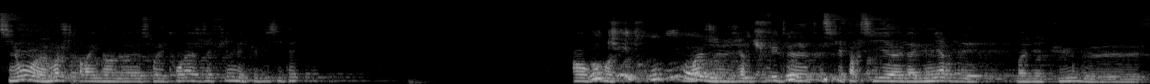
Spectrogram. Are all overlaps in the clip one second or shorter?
No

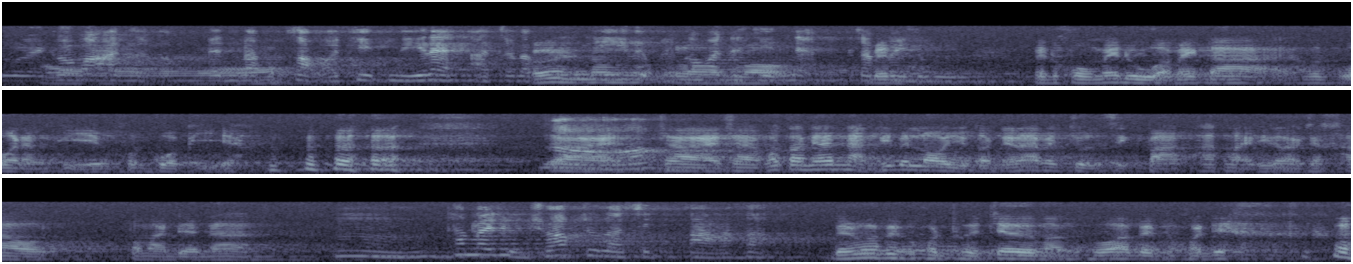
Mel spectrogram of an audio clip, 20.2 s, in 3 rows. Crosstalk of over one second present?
Yes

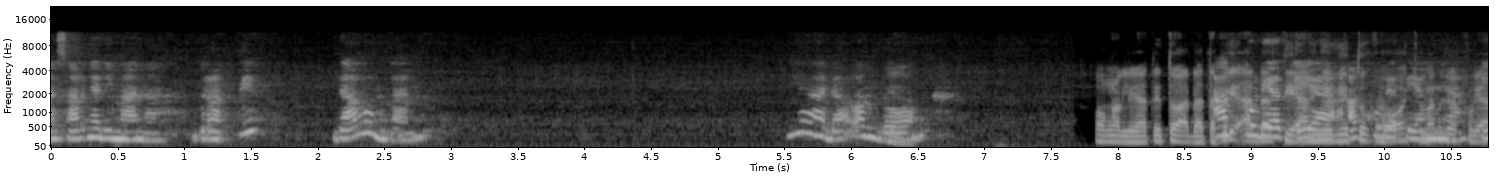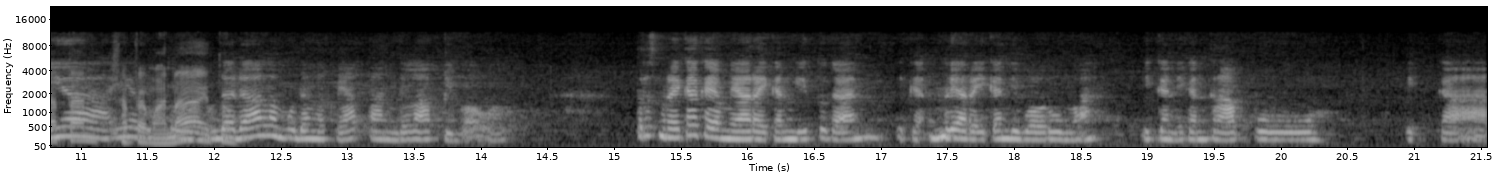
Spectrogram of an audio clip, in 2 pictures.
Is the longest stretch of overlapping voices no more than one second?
No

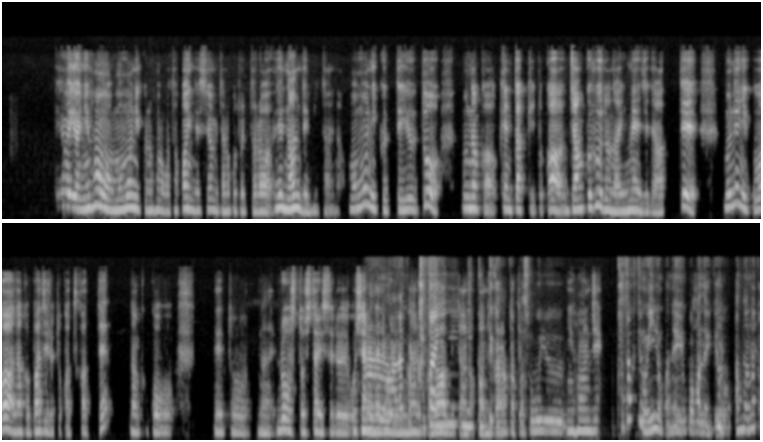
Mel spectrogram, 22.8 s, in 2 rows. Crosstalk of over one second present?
Yes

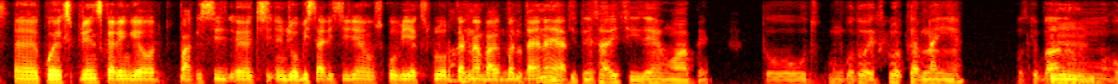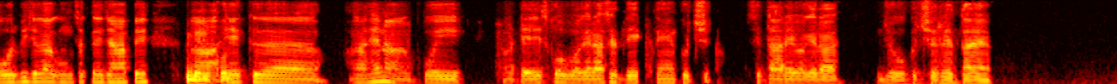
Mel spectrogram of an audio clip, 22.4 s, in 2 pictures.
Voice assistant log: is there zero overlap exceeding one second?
No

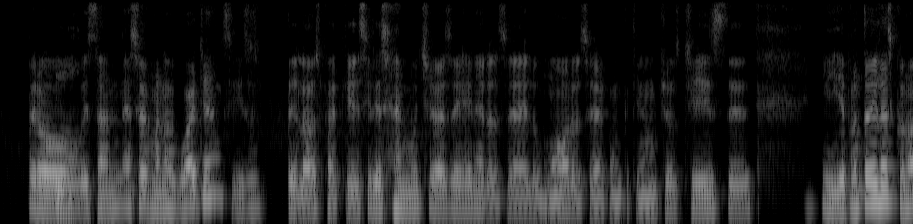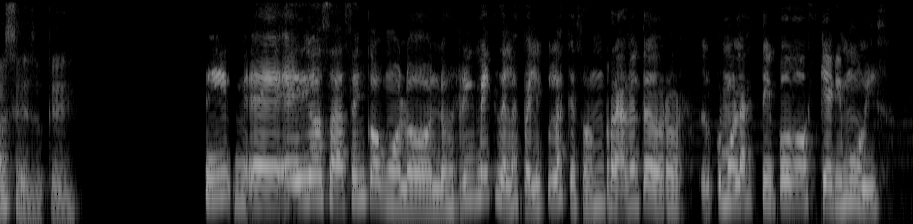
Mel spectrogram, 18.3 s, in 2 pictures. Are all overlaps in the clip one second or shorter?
Yes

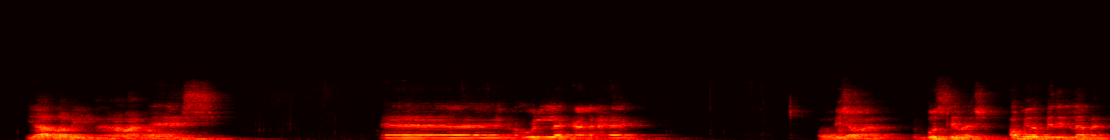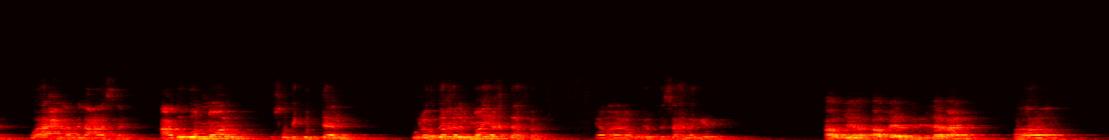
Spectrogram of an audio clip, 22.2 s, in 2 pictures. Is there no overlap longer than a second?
Yes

